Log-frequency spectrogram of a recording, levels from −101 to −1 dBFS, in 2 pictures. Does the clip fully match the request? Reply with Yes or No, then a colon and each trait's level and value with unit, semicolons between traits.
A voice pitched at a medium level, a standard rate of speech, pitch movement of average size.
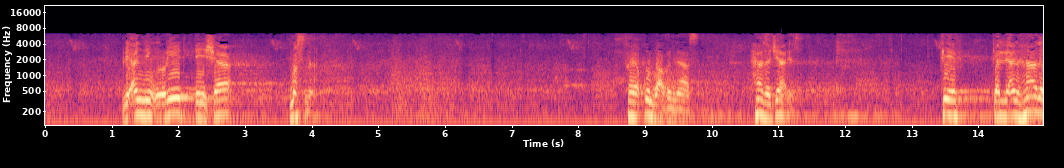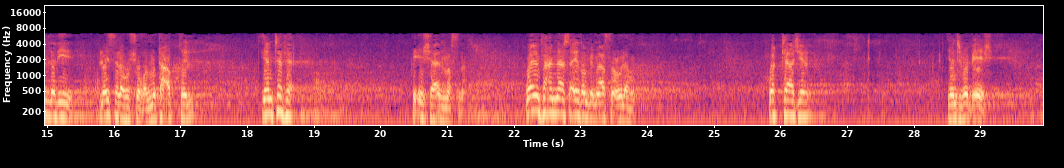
No: medium, 160 Hz; slow, 60 wpm; average, 3.7 semitones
